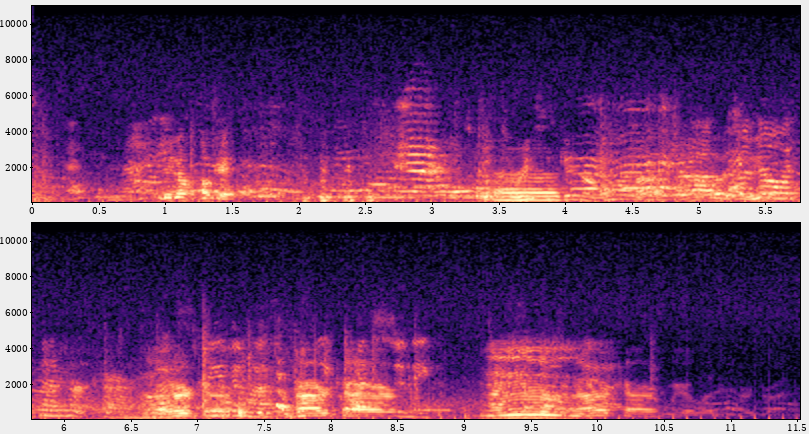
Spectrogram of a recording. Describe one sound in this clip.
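Young children chatter and call out.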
